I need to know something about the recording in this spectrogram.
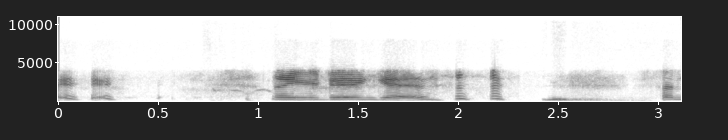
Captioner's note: laughing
